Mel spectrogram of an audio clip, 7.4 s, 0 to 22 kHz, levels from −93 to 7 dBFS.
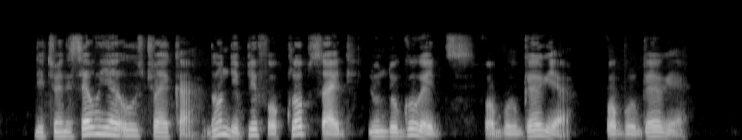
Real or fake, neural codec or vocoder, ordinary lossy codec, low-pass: real; none; none; none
